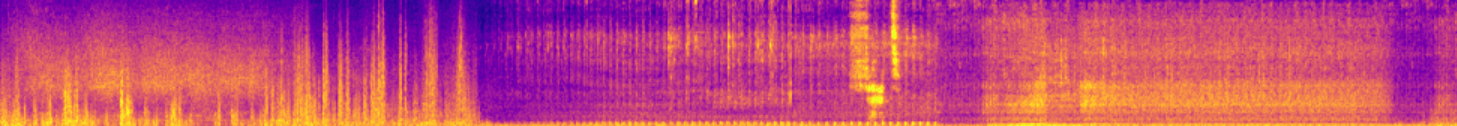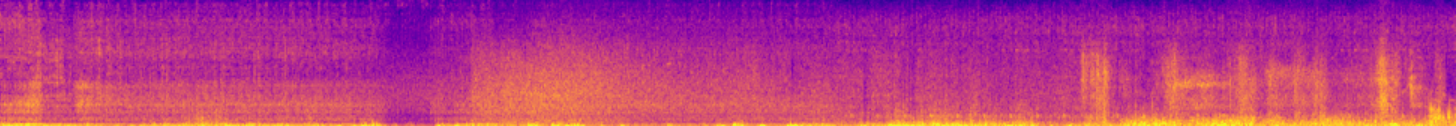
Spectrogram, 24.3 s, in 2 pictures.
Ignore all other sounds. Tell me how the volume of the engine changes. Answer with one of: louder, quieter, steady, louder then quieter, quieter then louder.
quieter.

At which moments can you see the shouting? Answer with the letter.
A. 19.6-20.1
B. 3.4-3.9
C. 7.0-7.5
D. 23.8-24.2
C.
